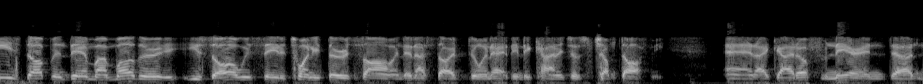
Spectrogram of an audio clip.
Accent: Philadelphia, Pennsylvania, United States; as we grew up in Philadelphia, you know, Philadelphia was a cool town.

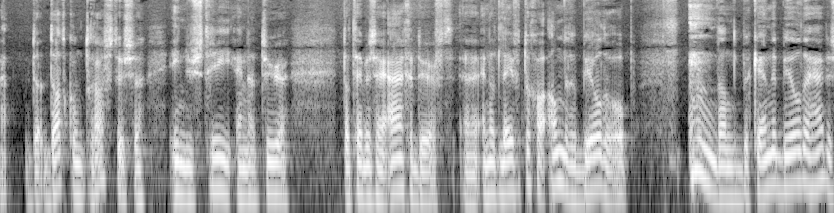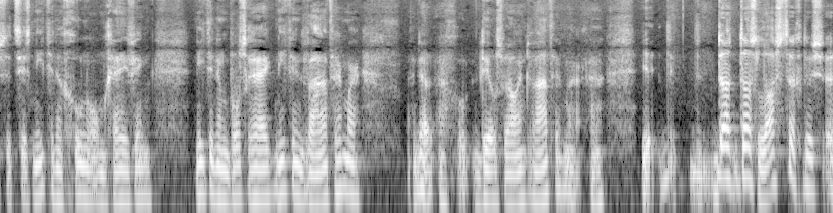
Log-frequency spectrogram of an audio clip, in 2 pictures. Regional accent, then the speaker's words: Rotterdam, South Holland, Netherlands; als Rotterdammer zijnde... dit is de eerste keer dat er een natuurfilm gemaakt is... over een gebied in Rotterdam.

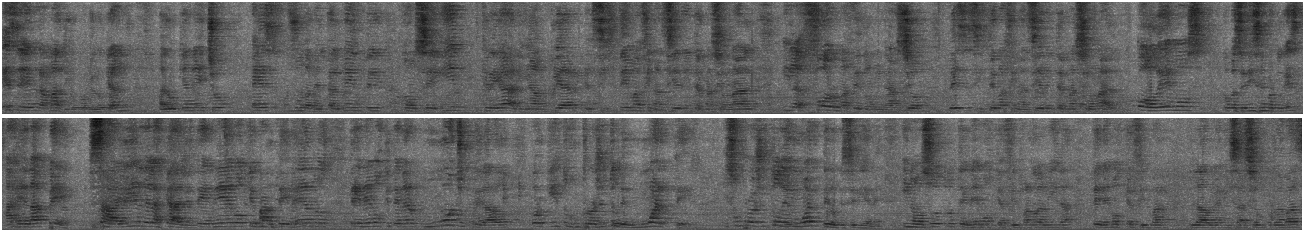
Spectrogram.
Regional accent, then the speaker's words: Córdoba, Argentina; moved away as an adult; now in Brazil; soy de la Red Regional de Comercio, soy cordobesa argentina, pero hace 40 años que vivo en Brasil, me fui con el golpe

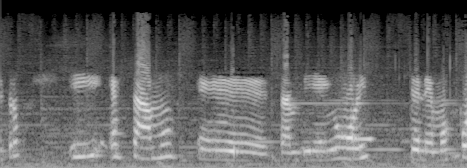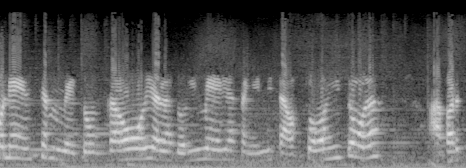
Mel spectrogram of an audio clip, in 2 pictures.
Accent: Venezuela; nuestro arraigo como venezolanos y venezolanas

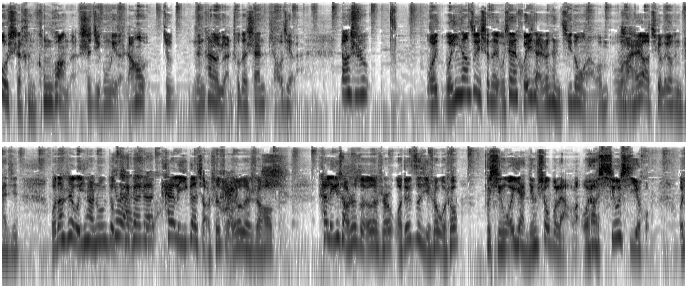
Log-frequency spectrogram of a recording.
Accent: China

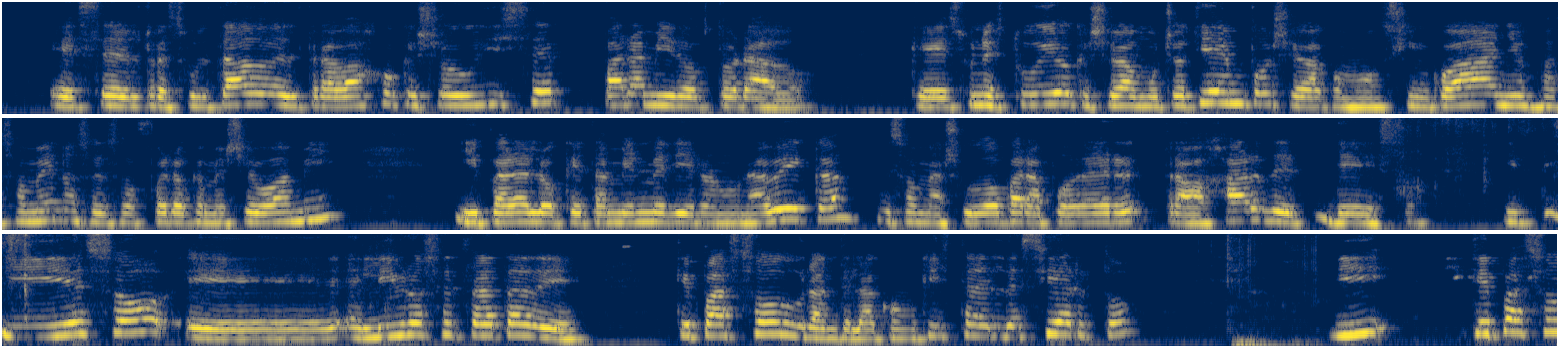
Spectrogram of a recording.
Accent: Bariloche, Río Negro, Argentina; soy de Bariloche, soy profesora de historia

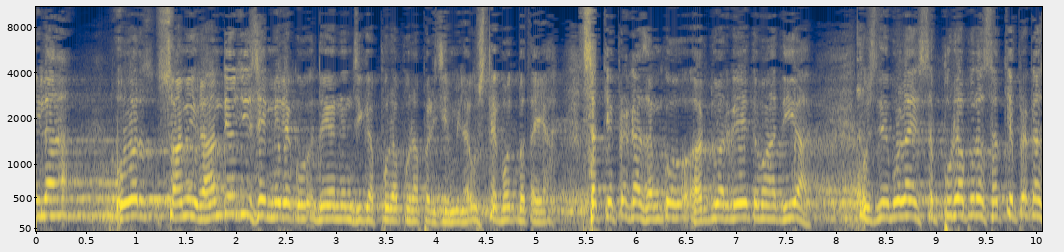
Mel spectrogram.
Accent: Morbi, Gujarat, India; मेरा गांव मोरबी है। … और मैं दयानंद जी के बाजू का गांव का हूँ, टंकारा के पास में खिजड़िया। मैं वहां पढ़ा

